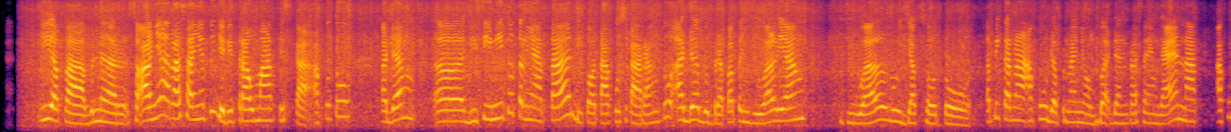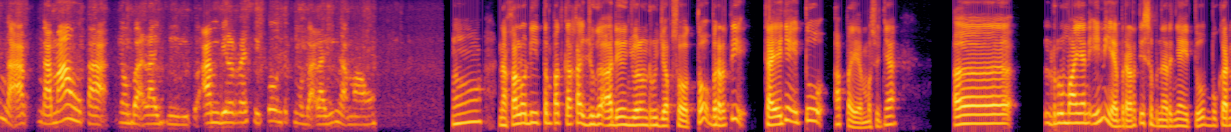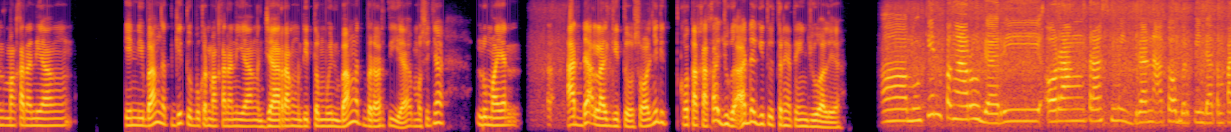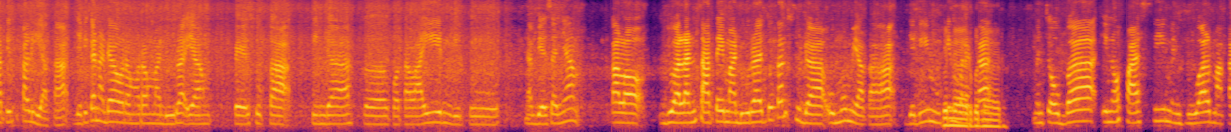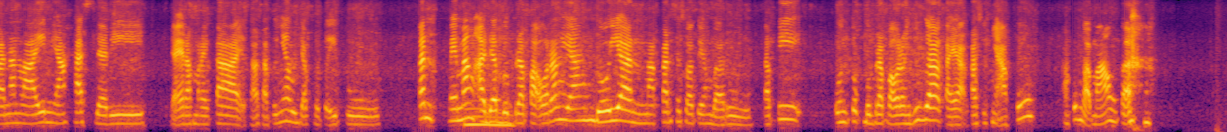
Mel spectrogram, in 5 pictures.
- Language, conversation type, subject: Indonesian, podcast, Ceritakan pengalaman Anda saat mencoba makanan lokal yang membuat Anda kaget?
- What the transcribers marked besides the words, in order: static; "lumayan" said as "rumayan"; chuckle; other background noise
